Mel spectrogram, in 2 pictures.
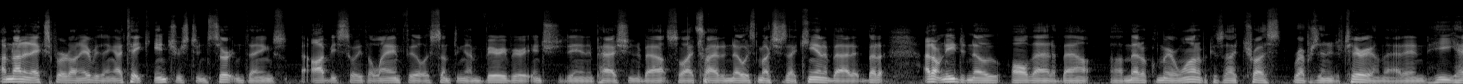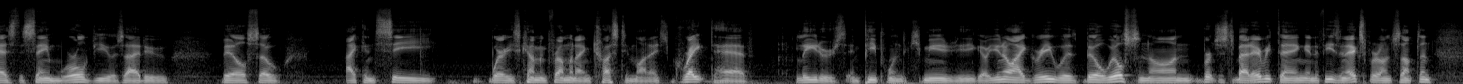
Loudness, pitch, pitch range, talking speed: -26 LUFS, 95 Hz, 85-100 Hz, 230 wpm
